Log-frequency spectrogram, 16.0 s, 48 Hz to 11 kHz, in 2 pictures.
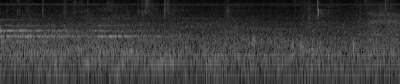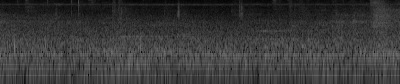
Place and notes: Rondo Kaponiera, underground tram station - tram station ambience
the tram station under Kaponiera traffic circle is a big, hollow, concrete space. Rather brutal space with a lot of reverberation. recorded on one of the platforms. the high-pitched sound comes from one of the ticket machines. escalator wail, traffic above, a few commuters passing by. (roland r-07)
Poznań, Poland, 15 March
